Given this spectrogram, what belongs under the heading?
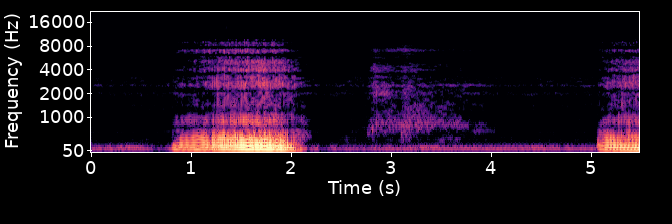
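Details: Deep, loud, buzzing snores on the in-breath during sleep, separated by a soft out-breath; heavy snoring.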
